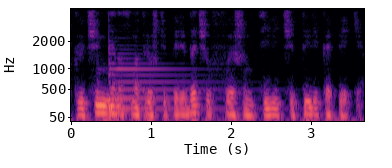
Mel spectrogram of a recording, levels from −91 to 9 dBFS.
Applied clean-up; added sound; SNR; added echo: none; Bowed string instrument; 12 dB; reverberation time 0.2 s.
